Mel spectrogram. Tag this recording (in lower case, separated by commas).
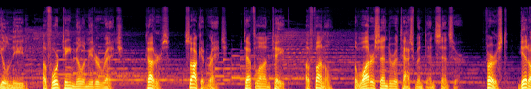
music, speech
